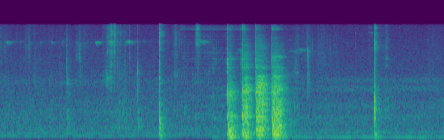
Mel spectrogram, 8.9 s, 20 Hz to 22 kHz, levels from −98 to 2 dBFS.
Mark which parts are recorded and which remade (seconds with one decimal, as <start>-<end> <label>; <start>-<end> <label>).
0.0-3.6 recorded; 3.6-4.9 remade; 4.9-8.9 recorded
